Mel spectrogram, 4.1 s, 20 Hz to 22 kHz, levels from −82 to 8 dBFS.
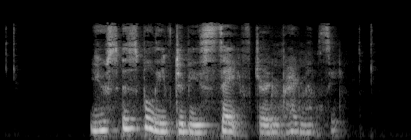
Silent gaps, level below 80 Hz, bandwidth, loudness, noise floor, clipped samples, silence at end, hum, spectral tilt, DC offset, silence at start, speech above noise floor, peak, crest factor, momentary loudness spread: none; -58 dBFS; 12.5 kHz; -20 LUFS; -84 dBFS; under 0.1%; 0.75 s; none; -3.5 dB/octave; under 0.1%; 0.9 s; 64 dB; -4 dBFS; 18 dB; 12 LU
